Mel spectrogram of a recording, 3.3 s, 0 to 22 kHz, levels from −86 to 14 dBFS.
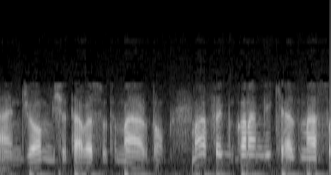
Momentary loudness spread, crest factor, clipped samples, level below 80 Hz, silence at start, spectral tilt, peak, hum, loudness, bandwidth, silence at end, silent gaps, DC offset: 5 LU; 18 dB; under 0.1%; -50 dBFS; 0 s; -6 dB/octave; -2 dBFS; none; -19 LUFS; 4.6 kHz; 0 s; none; under 0.1%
